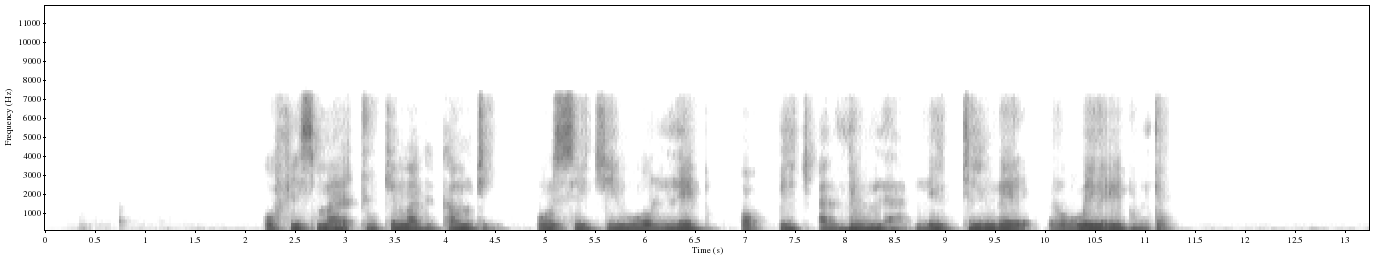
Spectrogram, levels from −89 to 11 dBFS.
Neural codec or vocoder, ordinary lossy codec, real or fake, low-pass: codec, 16 kHz, 2 kbps, FreqCodec, smaller model; none; fake; 7.2 kHz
